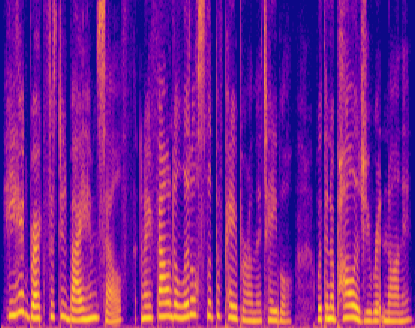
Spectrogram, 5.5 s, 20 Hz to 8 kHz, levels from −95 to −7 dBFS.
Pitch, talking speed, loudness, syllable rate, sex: 265 Hz, 240 wpm, -19 LUFS, 6.4 syllables/s, female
